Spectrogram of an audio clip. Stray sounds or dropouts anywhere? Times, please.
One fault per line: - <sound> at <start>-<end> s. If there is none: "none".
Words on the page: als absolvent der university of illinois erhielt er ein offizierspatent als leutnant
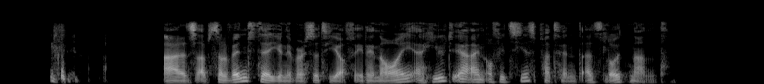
- laugh at 0.5-1.1 s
